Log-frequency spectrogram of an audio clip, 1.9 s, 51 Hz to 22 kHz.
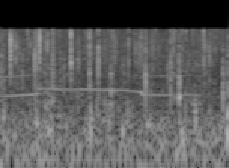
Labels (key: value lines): label: biophony
recorder: SoundTrap 300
